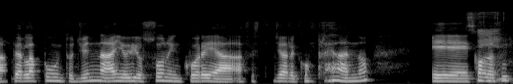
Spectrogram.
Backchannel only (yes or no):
yes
